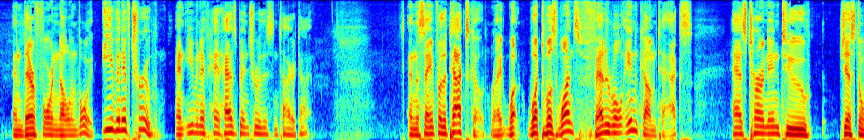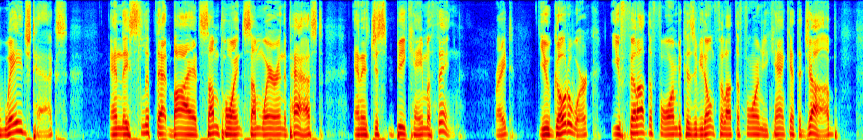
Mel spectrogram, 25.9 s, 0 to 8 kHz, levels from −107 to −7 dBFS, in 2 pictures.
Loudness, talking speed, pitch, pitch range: -17 LUFS, 190 wpm, 130 Hz, 120-150 Hz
